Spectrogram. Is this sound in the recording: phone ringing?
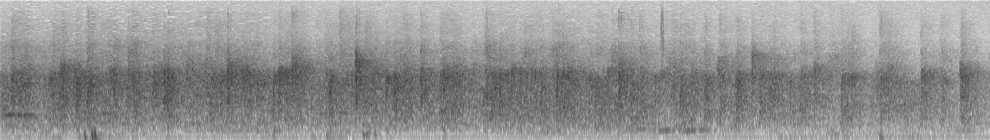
no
